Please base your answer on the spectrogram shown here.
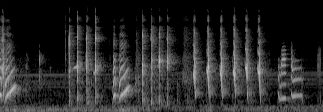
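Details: Hand-tame Alexandrine parakeet trying to talk: a run of sharp, rapid clicking squawks about four per second, mixed with rising harmonic squeals and a closing burst of short nasal notes.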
